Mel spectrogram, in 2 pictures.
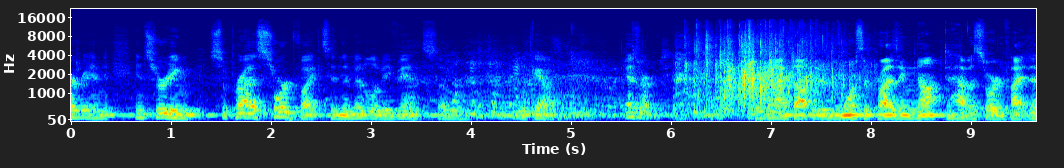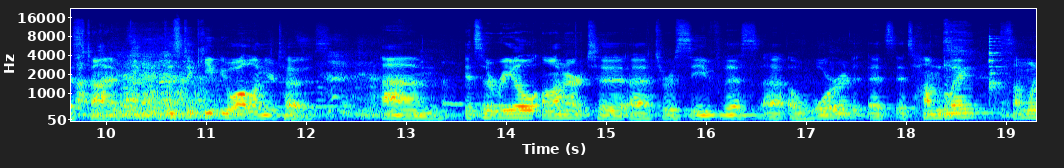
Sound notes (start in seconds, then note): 3.6 laughter; 6.0 applause; 9.6 laughter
